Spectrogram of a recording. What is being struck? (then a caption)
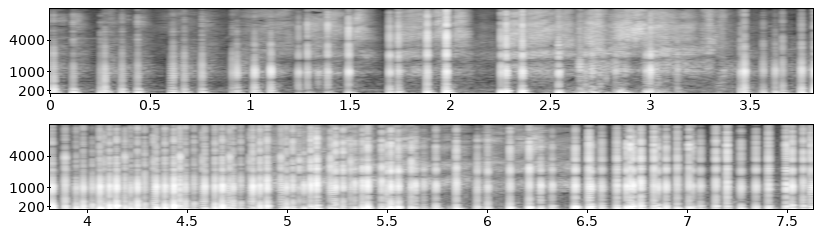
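Thin paperback book with glossy paper cover. Long red nails rapidly tap and scratch the glossy front cover of a thin purple paperback book held upright. Quick, dry clicks mix with brushing scratches, growing denser and louder in the second half.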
